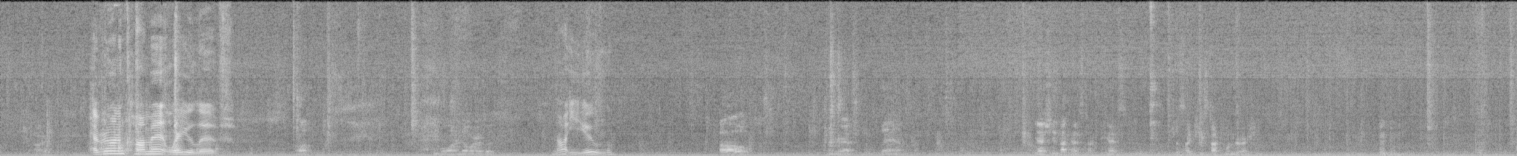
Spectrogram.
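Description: A man speaks close by, casually.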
